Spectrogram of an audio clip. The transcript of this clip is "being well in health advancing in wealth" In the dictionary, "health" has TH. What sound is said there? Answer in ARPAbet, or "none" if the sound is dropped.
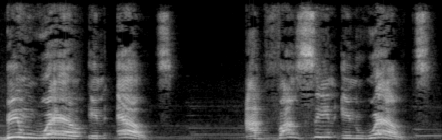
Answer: T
